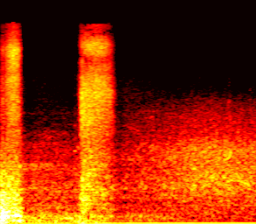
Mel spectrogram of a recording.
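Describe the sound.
Two short bursts of a voice imitating the hiss of pepper spray, the first brief and the second longer and sustained, both fairly loud, followed by a quiet, steady low hum.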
